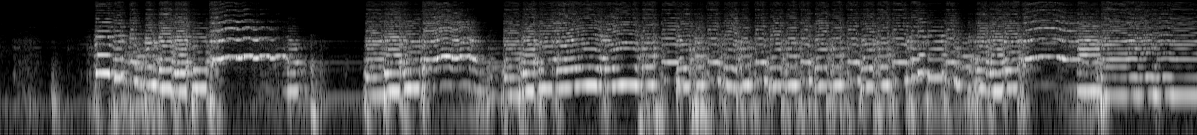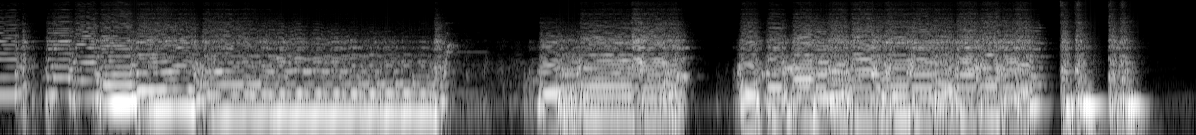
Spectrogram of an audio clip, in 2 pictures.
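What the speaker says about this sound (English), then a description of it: "this here is honestly, it's a great distortion pedal. It's got a lot of tone, honestly, for what it is." An electric guitar played through a distortion pedal into an amplifier, with sustained overdriven chords and riffs running loud and close for most of the passage, broken by a few short pauses.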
